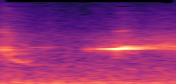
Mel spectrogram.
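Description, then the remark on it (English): A person whistles a brief tune, a clear tone that dips, pauses for a moment, then swells into a sustained higher note. No one speaks. “That whistle.”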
